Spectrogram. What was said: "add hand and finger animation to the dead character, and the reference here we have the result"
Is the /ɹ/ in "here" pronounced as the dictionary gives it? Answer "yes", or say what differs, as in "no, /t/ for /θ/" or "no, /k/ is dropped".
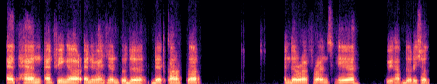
yes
